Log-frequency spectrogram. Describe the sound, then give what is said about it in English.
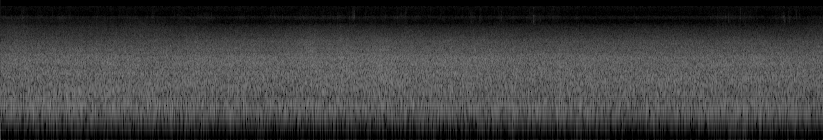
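Steady roar of sea waves breaking on a shore, a dense continuous wash of surf with no voices, the rush swelling and easing slightly throughout. “So I'm going to leave you with the song of the sea.”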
